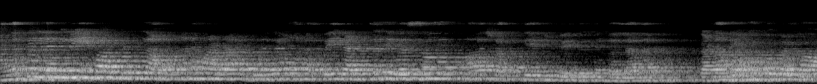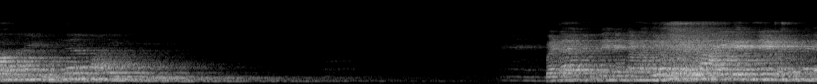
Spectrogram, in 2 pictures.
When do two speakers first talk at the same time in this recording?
7.2 s

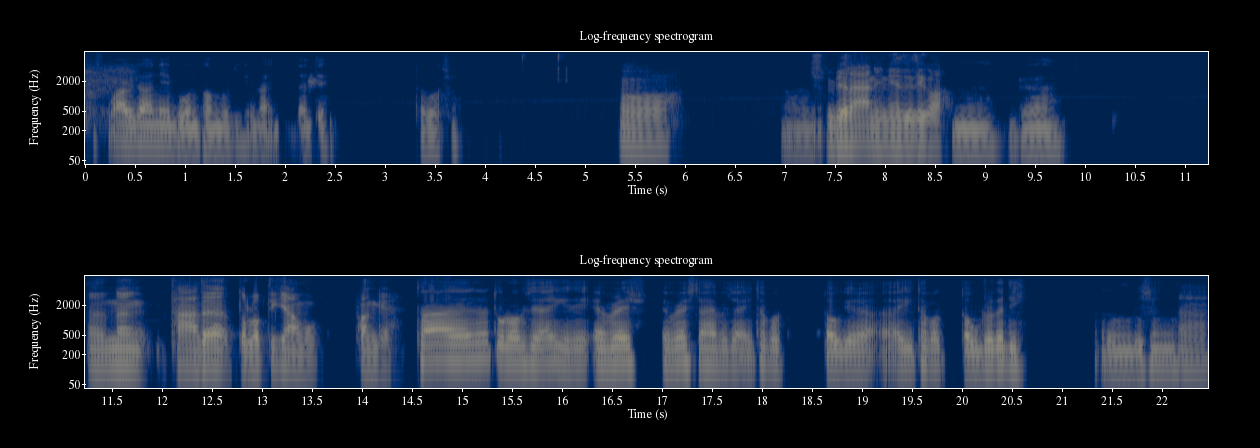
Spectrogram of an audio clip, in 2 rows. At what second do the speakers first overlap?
none

